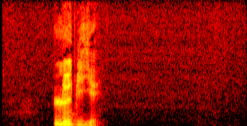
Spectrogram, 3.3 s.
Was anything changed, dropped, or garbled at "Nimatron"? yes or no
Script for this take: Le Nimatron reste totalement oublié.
yes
